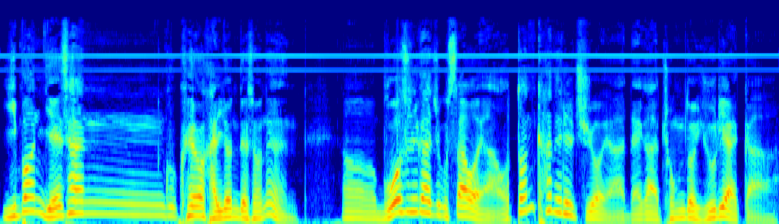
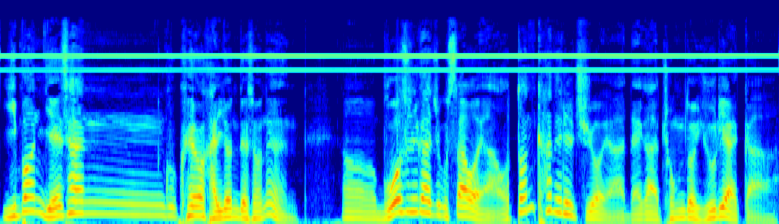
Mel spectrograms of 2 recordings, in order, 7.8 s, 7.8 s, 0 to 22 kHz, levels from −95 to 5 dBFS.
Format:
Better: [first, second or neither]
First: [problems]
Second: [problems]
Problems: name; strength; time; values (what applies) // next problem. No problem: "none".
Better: first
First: high-pitched whine; faint; throughout; 8 kHz, 25 dB below the speech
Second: high-pitched whine; loud; throughout; 8 kHz, 9 dB below the speech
